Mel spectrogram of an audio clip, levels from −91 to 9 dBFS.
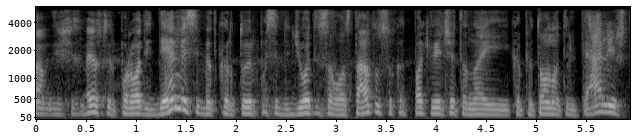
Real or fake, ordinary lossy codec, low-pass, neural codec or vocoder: real; AAC, 32 kbps; 5.4 kHz; none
